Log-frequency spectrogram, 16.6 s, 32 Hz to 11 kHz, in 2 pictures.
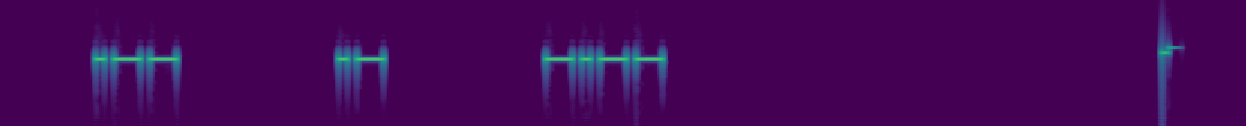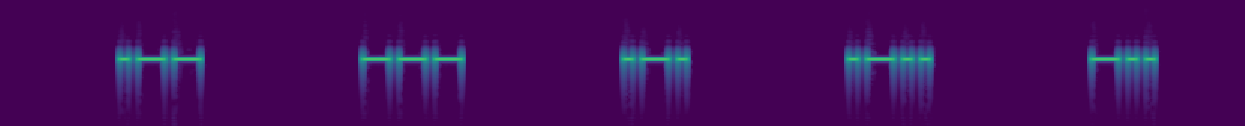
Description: Morse code, heard as a keyed tone, about 20 wpm, spaced as for 7 wpm, 700 Hz. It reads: WAY WORLD
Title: 6x Character Spacing - Top 200 Words - 20wpm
